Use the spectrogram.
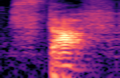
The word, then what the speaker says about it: stuff: Stuff. Stuff, wie bei study auch, das U wird wie ein A ausgesprochen. Stuff heißt so viel wie Sachen oder Stoff auch.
